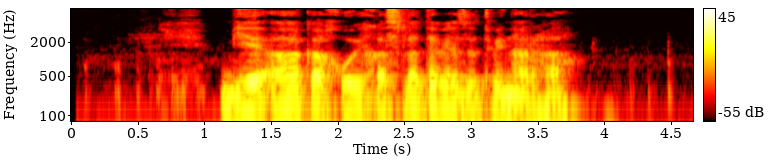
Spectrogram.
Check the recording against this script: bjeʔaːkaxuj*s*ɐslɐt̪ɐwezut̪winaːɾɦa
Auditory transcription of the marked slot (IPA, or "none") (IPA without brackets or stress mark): x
